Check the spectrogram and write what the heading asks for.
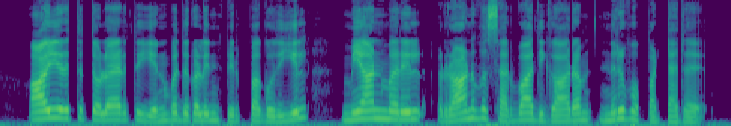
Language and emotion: Tamil, neutral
